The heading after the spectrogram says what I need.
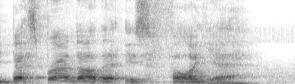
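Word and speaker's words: FAGE: So what I think you need to understand here is on yogurt Greek yogurt the best brand out there is fier not not pronounced faji fier is unbelievable per 100 grams I think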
